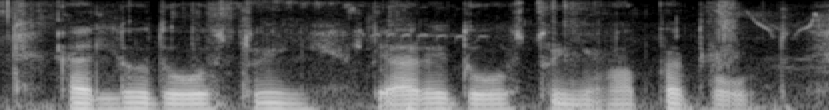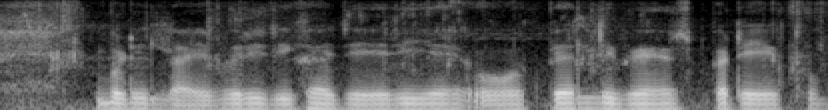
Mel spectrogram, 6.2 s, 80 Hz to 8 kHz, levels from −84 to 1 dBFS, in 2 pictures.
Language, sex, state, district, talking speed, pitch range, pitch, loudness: Hindi, female, Rajasthan, Bikaner, 175 wpm, 100-105 Hz, 105 Hz, -20 LUFS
